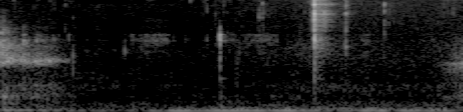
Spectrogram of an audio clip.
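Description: Near silence with a few faint light clicks, the clearest about one and a half seconds in, from a stainless steel watch and its link bracelet being turned over in the fingers.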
